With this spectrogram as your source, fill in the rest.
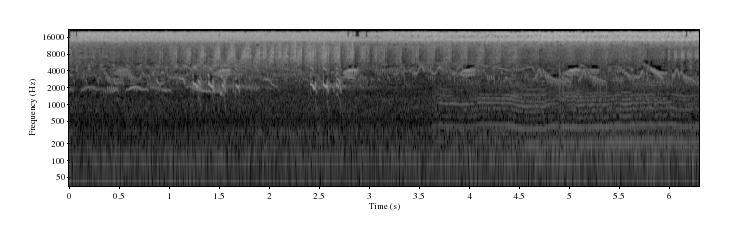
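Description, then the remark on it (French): Insects buzz and chirp in grass and lucerne in the morning: a steady, high rhythmic stridulation pulses throughout while a low droning hum swells in partway, layered with scattered chirps. No voices. “Un grésillement fuse de l'herbe.”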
